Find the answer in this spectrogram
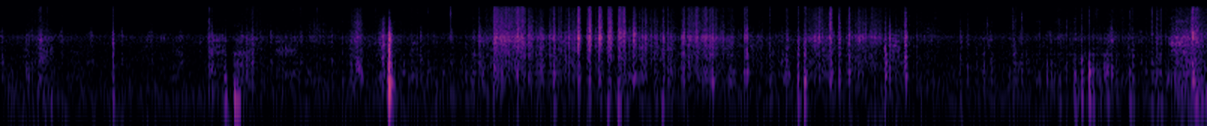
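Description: Quiet hand-work on a wooden guitar body: a few light taps, the sharpest about two and a half seconds in, then from about three seconds in a few seconds of fine crackling rustle as a cloth wipes glue off the wood.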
